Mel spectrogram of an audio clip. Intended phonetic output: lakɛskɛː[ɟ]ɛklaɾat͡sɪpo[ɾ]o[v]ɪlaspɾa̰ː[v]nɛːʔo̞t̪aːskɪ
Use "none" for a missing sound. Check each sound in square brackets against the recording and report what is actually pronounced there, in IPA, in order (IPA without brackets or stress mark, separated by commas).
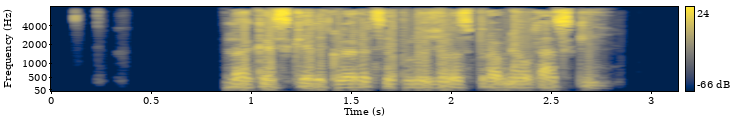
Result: d, l, ʒ, v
